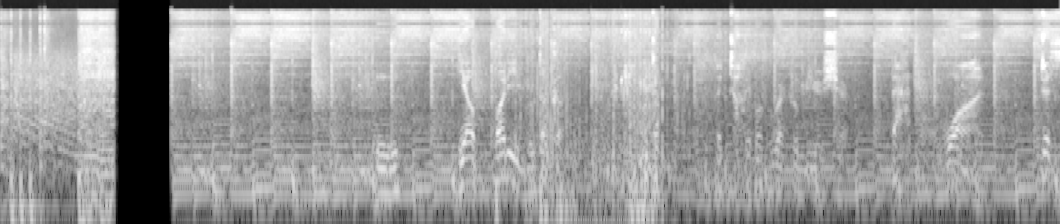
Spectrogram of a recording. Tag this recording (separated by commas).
Music, Speech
